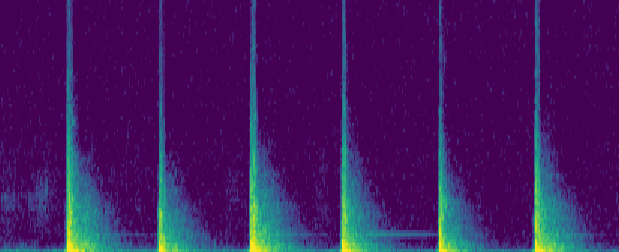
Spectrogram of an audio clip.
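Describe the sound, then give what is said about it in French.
Pounding knocks on a door: six heavy, evenly spaced thuds, each with a sharp attack and a short decaying ring, loud and steady in rhythm with no voices. “On se remit à frapper.”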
